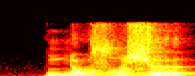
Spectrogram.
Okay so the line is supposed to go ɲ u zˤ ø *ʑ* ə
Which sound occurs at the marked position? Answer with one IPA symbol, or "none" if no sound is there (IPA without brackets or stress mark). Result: ʑ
